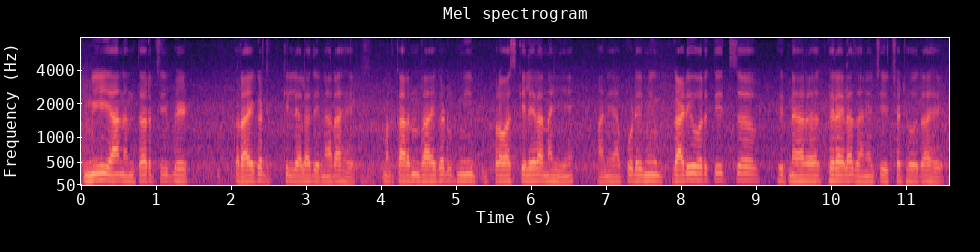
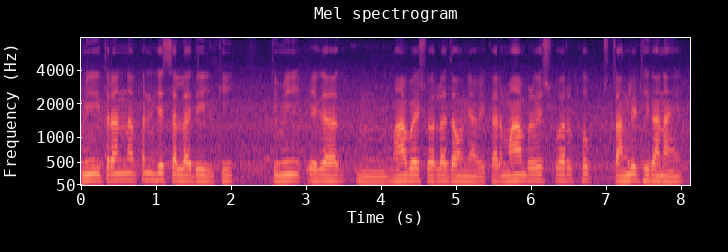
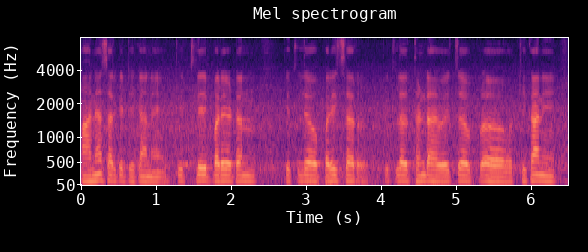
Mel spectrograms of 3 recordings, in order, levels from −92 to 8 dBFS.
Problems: constant background noise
